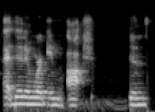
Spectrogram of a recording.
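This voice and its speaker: A woman gives coaching feedback over a video call, speaking slowly with plenty of ums. Her audio keeps breaking up into choppy, stuttering fragments. The sound is dull and lo-fi. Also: low-pitched, level tone. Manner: slow, measured, with many ums. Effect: choppy, breaking-up internet call audio. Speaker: coaching trainer. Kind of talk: feedback on a practice session.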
